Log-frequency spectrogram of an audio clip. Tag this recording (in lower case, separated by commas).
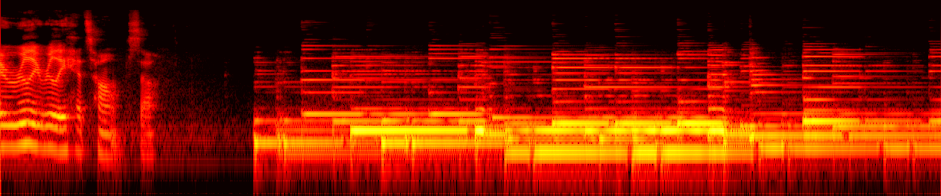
speech, music, musical instrument, guitar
